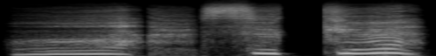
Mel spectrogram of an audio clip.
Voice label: Emo Surprise

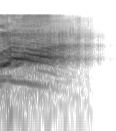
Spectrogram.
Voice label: Troll VO Pain; Skylanders Cloud Patrol; Arcade, iOS, Mobile

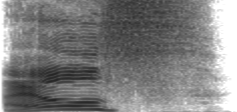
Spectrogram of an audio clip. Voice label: Emo Greet

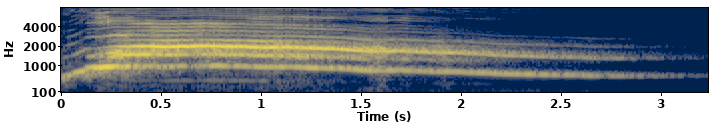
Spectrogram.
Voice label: Troll VO Fall

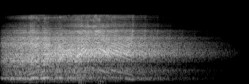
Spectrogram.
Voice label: Troll Jester Taunt; Skylanders Cloud Patrol; Arcade, iOS, Mobile

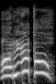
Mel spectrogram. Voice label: Emo Glad; Disney Star Smash; Android, iOS, Mobile

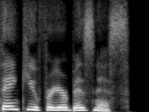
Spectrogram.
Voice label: Delivery Drone VO Common

